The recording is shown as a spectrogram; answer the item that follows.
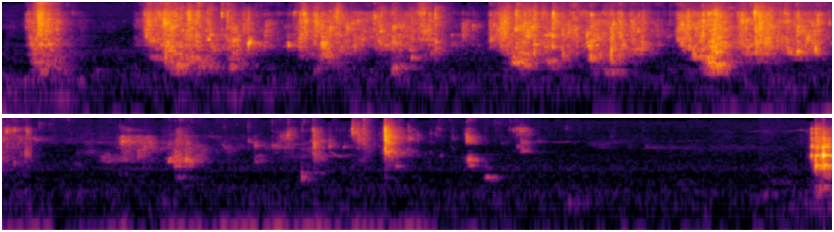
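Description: A hand swishes green chillies around in a bowl of water, splashing and sloshing for about three and a half seconds, then scattered drips and small splashes follow as the chillies are lifted out.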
